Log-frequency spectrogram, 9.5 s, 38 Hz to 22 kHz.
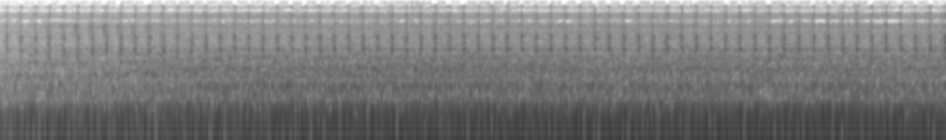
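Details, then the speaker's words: Chevy K30 one-ton Forest Service truck, V8 idling: steady light ticking about three to four times a second over even idle; valve train tick, unresolved, owners suspect a wiped cam lobe or collapsed lifter. "not real sure what the problem is could be a wipe cam lobe could be a collapsed lifter so we're just going to kind of leave this as is"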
